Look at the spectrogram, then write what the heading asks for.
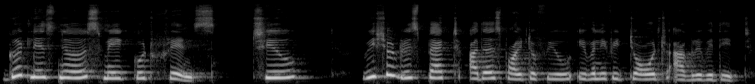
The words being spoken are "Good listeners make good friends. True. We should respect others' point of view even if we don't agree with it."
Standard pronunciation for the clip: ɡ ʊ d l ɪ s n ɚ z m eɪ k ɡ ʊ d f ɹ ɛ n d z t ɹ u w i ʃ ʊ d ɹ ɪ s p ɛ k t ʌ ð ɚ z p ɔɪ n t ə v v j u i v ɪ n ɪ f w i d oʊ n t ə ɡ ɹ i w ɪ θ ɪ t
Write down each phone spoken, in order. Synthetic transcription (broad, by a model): ɡ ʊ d l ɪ s n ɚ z m eɪ k ɡ ʊ d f ɹ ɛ n d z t u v i ʃ ʊ d ɹ ɪ s p ɛ k t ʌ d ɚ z p ɔɪ n t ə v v j u i v ɪ n ɪ f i d oʊ n t ə ɡ ɹ i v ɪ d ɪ t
